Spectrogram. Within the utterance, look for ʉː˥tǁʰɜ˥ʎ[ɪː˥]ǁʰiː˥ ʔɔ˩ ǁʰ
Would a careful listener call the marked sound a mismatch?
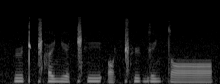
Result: yes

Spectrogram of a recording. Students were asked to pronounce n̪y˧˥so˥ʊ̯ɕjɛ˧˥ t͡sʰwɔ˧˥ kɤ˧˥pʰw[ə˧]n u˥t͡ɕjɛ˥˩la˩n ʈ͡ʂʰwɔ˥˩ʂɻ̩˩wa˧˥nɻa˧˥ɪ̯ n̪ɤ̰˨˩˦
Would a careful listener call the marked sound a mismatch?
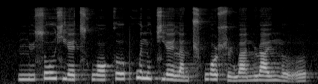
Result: no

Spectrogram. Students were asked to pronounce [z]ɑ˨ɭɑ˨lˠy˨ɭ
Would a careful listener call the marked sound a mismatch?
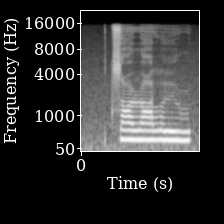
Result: yes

